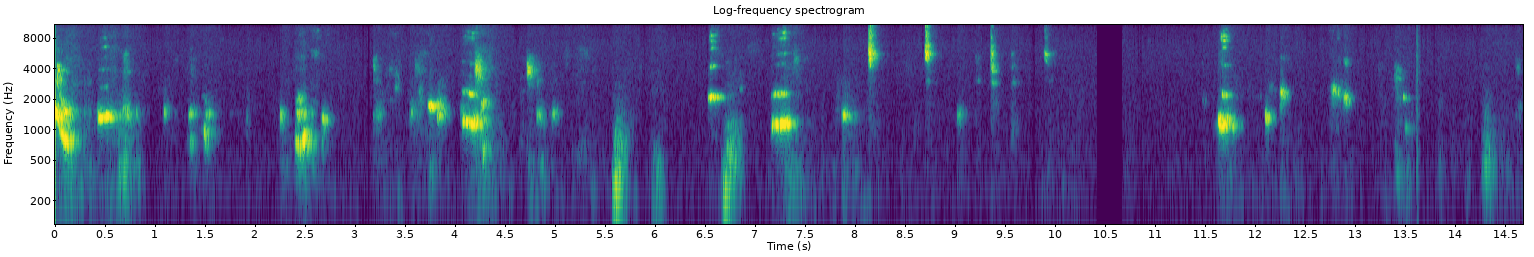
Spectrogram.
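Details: Seven-week-old blenheim Cavalier King Charles Spaniel puppies, a litter of five in an indoor home puppy pen, give short squeaky whines and yips in quick bursts, densest over the first five seconds, then scattered calls amid soft rustling and clicks.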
